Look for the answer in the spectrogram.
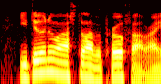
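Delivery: put-on deadpan delivery. Speaker retelling what a woman turned and said to him, imitating a deadpan reply. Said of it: "in a deadpan face went".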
